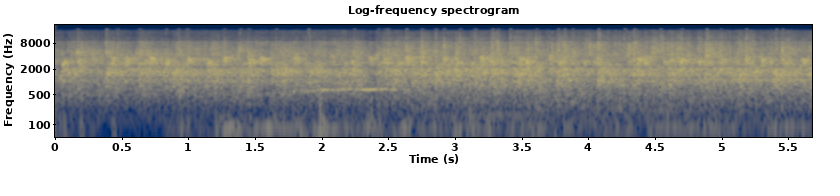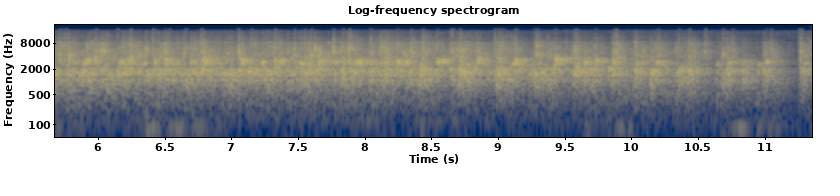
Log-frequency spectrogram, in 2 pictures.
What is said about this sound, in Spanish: Así que vamos a ver cómo, es, eh, suena aquí el primer aplauso, que es un aplauso lleno de prestigio, porque romper el hielo y es como todos nos vamos a acercar mucho más. A ver cómo suena un aplauso aquí, Vanguard.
